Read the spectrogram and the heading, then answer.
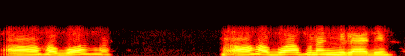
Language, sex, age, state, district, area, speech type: Assamese, female, 18-30, Assam, Golaghat, urban, conversation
